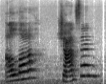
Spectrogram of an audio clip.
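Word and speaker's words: Ulla Johnson: wait i second guessed myself on how to pronounce it it's allah johnson allah johnson a lot of people been finding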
